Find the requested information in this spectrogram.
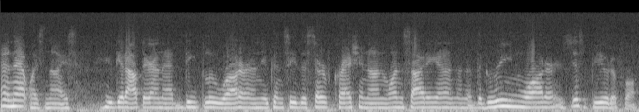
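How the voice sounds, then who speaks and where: There is noticeable background noise along with audible room echo. Through it, a woman talks. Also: moderate pace. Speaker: travel diarist. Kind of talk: spoken travel diary. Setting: recorded on a tape recorder while travelling. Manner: loud.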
